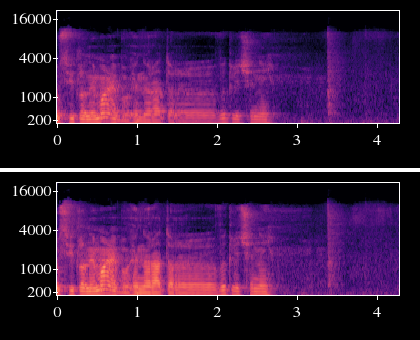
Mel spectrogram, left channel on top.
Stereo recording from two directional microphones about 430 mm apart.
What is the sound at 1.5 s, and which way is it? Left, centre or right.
Mantra, right.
